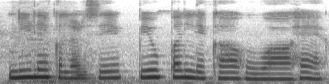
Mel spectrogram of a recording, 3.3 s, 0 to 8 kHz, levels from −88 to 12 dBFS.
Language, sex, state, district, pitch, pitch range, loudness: Hindi, female, Madhya Pradesh, Bhopal, 225 Hz, 195-245 Hz, -13 LUFS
